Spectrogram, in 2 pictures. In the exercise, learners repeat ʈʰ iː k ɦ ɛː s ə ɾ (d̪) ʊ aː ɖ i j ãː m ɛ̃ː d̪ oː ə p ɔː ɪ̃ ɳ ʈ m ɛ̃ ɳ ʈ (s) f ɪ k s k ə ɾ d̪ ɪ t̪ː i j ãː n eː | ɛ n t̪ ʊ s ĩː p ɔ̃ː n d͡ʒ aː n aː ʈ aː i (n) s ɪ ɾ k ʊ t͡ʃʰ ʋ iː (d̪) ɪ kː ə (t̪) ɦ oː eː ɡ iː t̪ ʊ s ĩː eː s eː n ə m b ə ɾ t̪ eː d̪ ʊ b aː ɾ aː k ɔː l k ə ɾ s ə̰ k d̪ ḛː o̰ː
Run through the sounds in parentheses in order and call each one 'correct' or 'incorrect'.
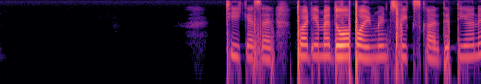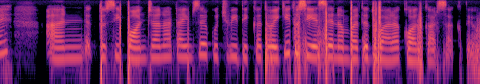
incorrect: t̪, correct, incorrect: m, correct, correct

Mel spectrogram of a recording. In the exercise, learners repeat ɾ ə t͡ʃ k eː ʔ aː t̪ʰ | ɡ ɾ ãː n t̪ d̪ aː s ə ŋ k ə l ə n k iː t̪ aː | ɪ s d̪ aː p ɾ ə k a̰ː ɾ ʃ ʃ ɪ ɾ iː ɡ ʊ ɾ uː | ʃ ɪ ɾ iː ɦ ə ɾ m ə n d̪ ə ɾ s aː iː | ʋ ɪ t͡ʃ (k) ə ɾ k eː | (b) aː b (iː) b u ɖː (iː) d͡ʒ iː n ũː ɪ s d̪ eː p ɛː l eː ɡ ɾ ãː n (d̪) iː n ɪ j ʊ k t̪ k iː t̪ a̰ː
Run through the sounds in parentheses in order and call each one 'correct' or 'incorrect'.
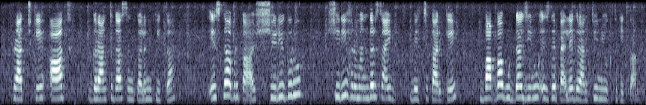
correct, correct, incorrect: aː, incorrect: aː, incorrect: t̪

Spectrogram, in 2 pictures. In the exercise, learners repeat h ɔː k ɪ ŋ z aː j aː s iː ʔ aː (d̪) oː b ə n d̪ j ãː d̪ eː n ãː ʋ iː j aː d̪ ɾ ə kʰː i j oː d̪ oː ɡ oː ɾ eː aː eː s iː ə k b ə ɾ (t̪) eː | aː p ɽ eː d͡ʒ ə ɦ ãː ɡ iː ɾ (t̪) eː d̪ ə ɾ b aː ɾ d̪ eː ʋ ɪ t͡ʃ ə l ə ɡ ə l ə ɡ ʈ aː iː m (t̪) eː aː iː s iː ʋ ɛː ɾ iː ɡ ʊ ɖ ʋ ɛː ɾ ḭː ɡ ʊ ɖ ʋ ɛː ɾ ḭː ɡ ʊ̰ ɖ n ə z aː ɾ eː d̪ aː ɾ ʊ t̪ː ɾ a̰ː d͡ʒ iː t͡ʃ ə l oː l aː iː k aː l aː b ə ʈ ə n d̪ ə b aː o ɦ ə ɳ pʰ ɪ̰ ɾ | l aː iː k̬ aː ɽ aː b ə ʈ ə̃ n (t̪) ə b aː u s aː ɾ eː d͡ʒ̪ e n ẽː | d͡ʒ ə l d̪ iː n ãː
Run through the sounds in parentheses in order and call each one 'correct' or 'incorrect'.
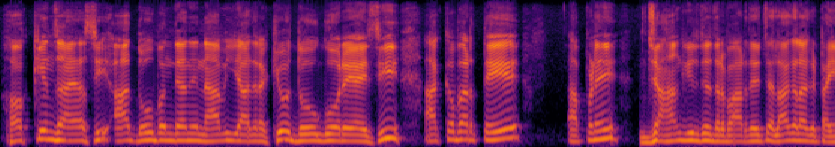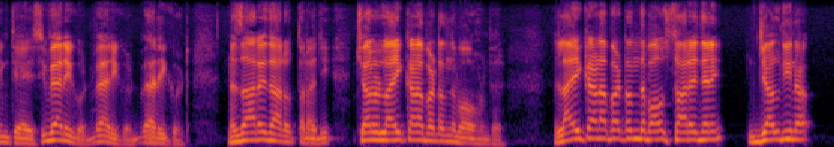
correct, correct, incorrect: d̪, correct, incorrect: d̪

